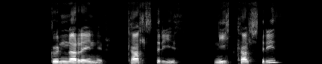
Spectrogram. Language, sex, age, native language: Icelandic, male, 20-29, Icelandic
